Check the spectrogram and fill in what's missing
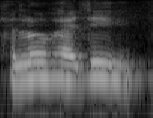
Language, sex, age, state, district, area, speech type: Assamese, female, 60+, Assam, Charaideo, rural, spontaneous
